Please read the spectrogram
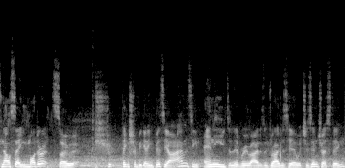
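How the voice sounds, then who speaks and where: A fairly high-pitched man speaking at a fairly quick pace with ordinary pitch variation, over noticeable background noise. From Nottingham, England. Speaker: food delivery rider and video creator. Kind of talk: vlog narration. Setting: outdoors. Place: bicycle. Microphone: phone near.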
